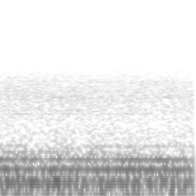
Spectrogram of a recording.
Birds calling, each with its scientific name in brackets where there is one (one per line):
Black-capped Chickadee (Poecile atricapillus)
